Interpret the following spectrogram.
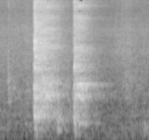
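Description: Two coughs about half a second apart, each starting suddenly and fading quickly.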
